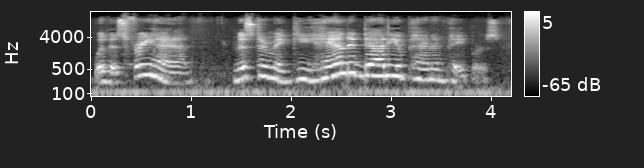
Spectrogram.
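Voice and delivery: usual speaking voice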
